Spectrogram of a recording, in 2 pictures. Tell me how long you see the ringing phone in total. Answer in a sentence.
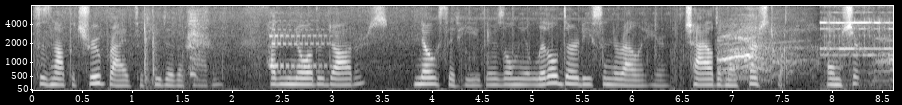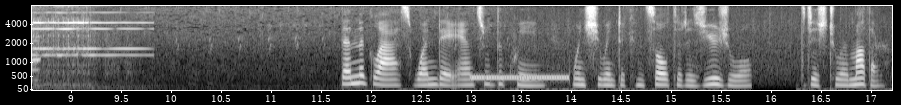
You can hear the ringing phone for 5 seconds altogether.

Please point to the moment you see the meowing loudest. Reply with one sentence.
The volume of the meowing peaks at 7 seconds.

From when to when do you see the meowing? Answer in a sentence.
The meowing can be heard from 6.8 to 8.7 s.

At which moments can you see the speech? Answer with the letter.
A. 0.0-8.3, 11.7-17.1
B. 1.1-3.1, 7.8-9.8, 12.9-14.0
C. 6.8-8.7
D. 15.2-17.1
A.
